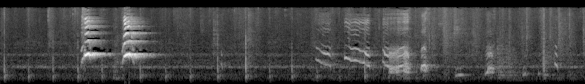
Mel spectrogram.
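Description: A puppy whines and yelps in short high cries.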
